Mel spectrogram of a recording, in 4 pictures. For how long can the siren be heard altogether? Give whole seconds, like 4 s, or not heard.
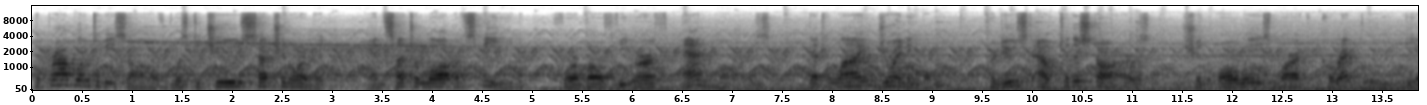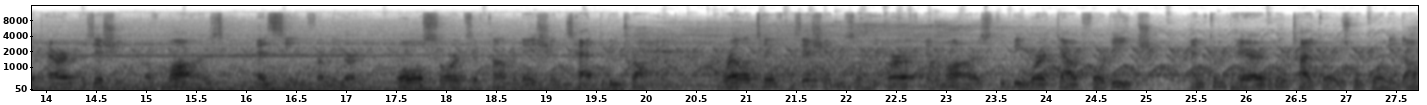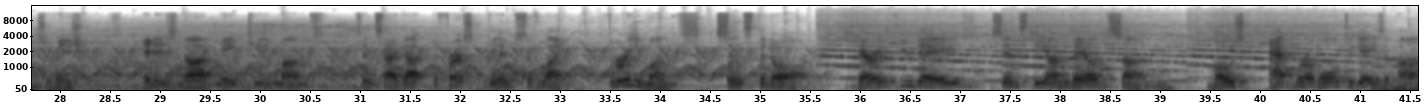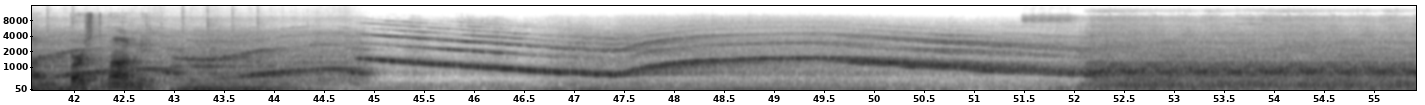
55 s.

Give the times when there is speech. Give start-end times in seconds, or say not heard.
0.0-42.8.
